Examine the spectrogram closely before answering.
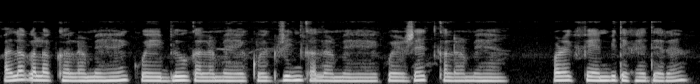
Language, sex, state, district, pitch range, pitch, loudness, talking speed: Hindi, female, Arunachal Pradesh, Papum Pare, 170-185 Hz, 175 Hz, -15 LUFS, 240 wpm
